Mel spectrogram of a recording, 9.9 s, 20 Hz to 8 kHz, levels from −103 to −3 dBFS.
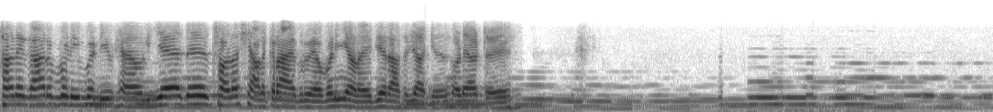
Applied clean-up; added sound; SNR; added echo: none; Piano; 10 dB; none.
